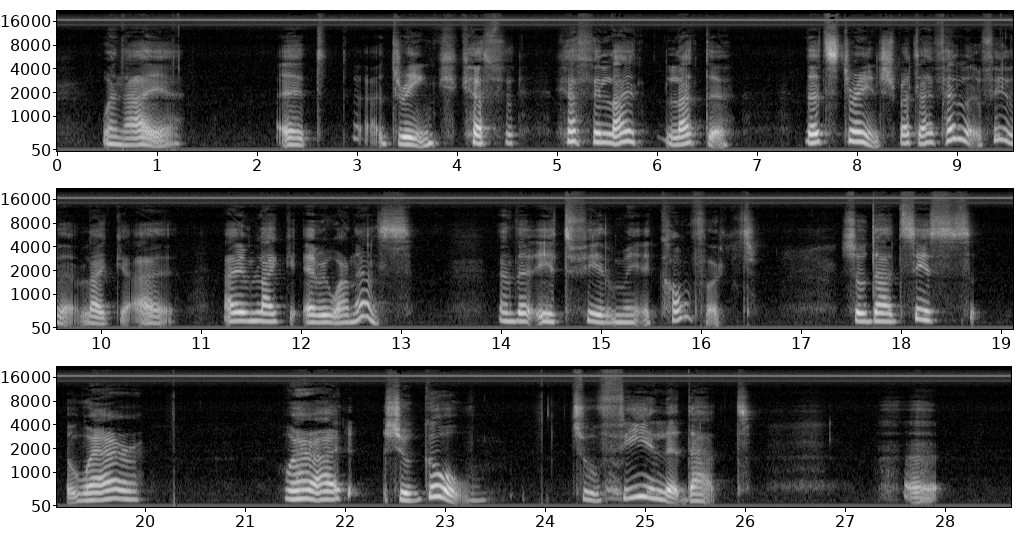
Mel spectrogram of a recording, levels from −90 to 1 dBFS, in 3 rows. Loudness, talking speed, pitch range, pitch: -24 LUFS, 80 wpm, 220-270 Hz, 235 Hz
